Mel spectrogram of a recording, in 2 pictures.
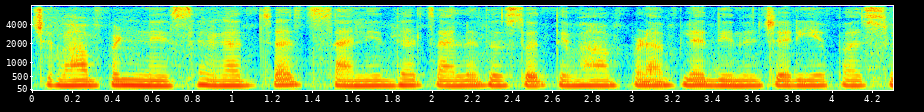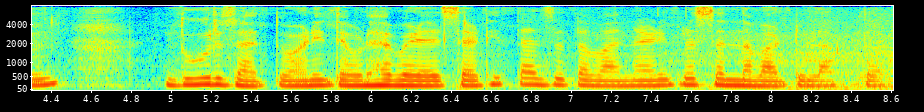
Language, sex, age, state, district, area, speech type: Marathi, female, 18-30, Maharashtra, Ratnagiri, urban, spontaneous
